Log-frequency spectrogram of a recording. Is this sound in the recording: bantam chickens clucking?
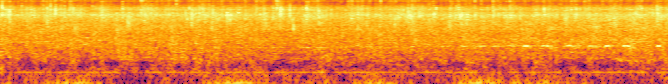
no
